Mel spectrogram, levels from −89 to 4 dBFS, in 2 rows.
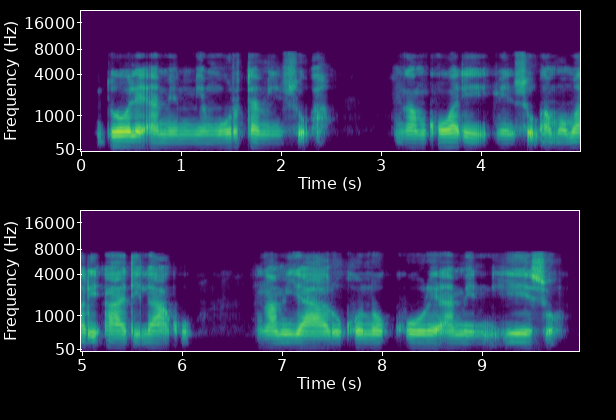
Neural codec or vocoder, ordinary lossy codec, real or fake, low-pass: codec, 24 kHz, 3.1 kbps, DualCodec; none; fake; 7.2 kHz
